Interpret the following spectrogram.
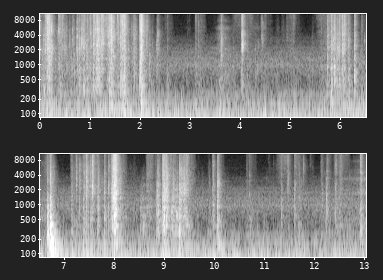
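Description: Foil trading-card pack wrapper crinkling and tearing open, densely crackling for the first two seconds. Then come separate sharp clicks and rustles every second or so as the cards and their plastic holders are handled.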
